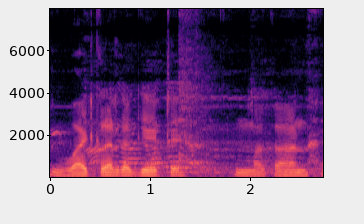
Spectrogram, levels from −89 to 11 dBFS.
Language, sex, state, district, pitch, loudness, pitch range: Hindi, male, Uttar Pradesh, Lucknow, 115 Hz, -18 LUFS, 110-120 Hz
